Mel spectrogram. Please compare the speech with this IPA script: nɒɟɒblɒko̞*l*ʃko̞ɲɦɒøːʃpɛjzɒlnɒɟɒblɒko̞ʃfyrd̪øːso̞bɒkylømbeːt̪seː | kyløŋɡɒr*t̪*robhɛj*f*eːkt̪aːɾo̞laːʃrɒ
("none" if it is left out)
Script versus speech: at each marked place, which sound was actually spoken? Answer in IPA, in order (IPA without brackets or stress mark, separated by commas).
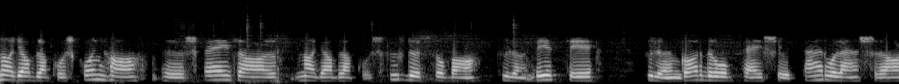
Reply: none, d̪, ʃ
